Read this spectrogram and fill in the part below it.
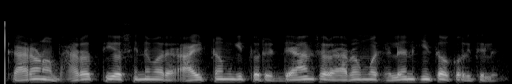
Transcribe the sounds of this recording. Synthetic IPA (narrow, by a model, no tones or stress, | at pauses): kaɾɔɽ̃ɔbʱaɾɔt̪ijɔsinemaɾḛʔa̰jʈɔmɡit̪ɔɾeɖjansɔɾɔaɾɔmbʱɔɦelenɦit̪ɔkɔɾit̪ʰile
